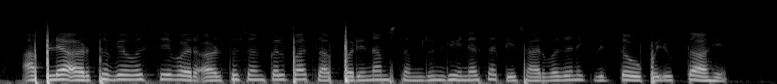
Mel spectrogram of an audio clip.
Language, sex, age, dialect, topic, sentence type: Marathi, female, 18-24, Northern Konkan, banking, statement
